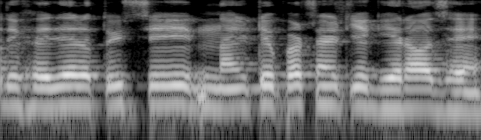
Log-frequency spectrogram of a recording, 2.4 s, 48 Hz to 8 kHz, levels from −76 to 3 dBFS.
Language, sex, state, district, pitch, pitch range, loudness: Hindi, female, Rajasthan, Bikaner, 170 Hz, 155-175 Hz, -15 LUFS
